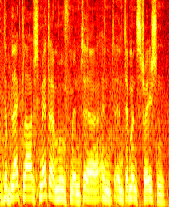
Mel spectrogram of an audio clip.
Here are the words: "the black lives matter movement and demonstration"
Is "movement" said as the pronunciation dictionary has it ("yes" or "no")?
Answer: yes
